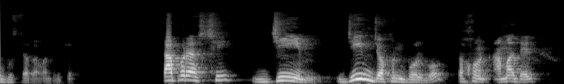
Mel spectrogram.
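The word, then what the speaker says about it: ج: তারপরে আসছি জিম।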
